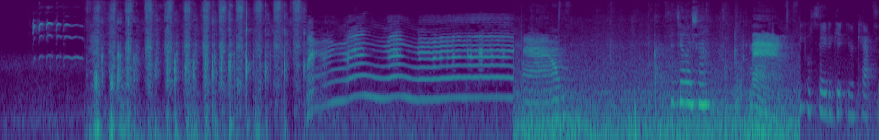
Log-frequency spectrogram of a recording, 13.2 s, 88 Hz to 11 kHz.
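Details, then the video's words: Domestic cat making funny sounds: a brief meow, a rapid series of harsh bursts, then a long wavering, rising yowl lasting several seconds, followed by rough, noisy cries. "Funny Cats Part-3l Funny Sounds"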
